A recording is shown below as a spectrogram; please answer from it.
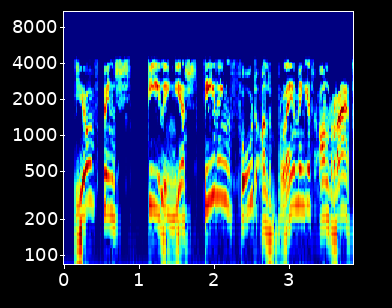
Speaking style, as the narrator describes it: snapped Melissa

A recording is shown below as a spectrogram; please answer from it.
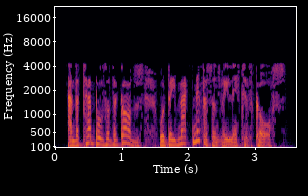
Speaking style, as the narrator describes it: said Urn quickly

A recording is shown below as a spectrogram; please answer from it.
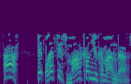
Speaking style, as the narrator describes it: said the Grag cheerfully

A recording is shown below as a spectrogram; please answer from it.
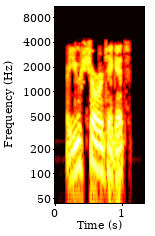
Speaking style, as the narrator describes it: he asked

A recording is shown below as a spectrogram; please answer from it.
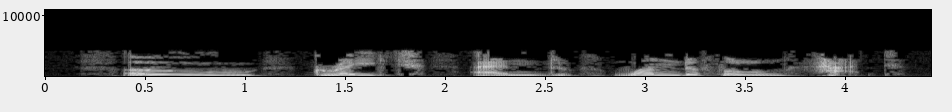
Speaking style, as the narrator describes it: he said pompously

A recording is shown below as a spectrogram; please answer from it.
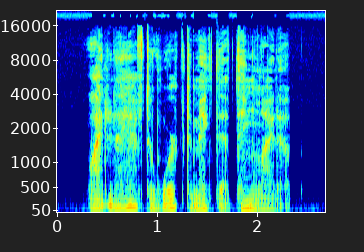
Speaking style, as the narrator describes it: muttered to myself

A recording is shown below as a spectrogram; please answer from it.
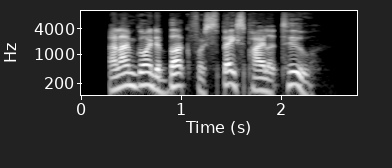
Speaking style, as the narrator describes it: I added firmly

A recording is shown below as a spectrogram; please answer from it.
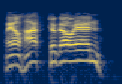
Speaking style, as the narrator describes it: shouted

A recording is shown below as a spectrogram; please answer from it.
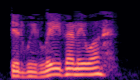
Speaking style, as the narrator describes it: panted Johnny

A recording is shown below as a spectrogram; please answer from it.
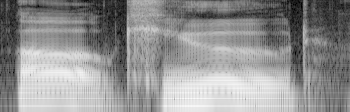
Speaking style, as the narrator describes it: said, my voice dripping with scorn

